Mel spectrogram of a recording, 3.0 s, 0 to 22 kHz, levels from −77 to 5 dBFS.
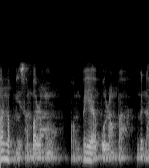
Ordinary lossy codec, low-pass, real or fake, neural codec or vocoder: none; 5.4 kHz; fake; vocoder, 22.05 kHz, 80 mel bands, HiFi-GAN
